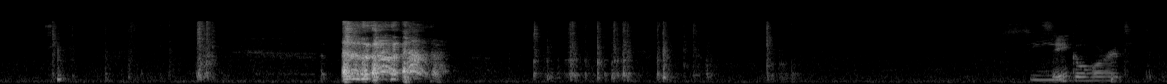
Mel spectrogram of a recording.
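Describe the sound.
A single wet cough into an old video game cartridge bursts out loud and brief among faint clicks and handling noises, with a voice briefly at the end.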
